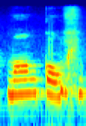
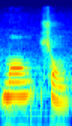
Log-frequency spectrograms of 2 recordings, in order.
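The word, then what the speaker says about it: mangeons: นะ คะ ทำ เอง อาจารย์ ออก เสียง ว่า มอง กง แบบ นี้ นะ คะ ซึ่ง มัน จะ แปลก ๆ ค่ะ ใส่ เอ่อ เข้า มา ปุ๊บ ก็ อ่าน มอง ชง นะ คะ วู มอง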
